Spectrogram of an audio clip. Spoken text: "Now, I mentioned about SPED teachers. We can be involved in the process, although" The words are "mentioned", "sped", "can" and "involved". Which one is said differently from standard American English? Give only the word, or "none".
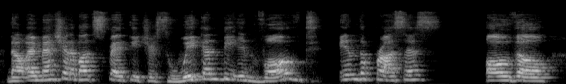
none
